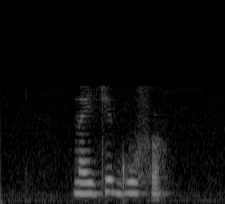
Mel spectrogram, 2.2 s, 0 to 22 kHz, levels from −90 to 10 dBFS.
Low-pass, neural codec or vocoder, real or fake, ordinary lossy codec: 7.2 kHz; none; real; AAC, 16 kbps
